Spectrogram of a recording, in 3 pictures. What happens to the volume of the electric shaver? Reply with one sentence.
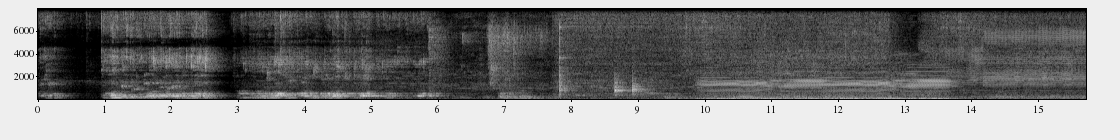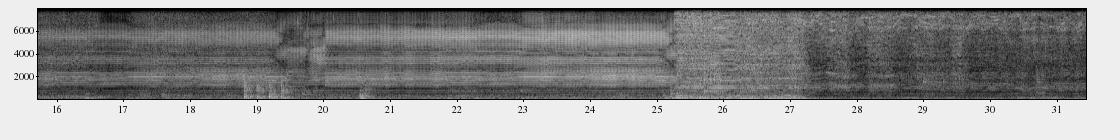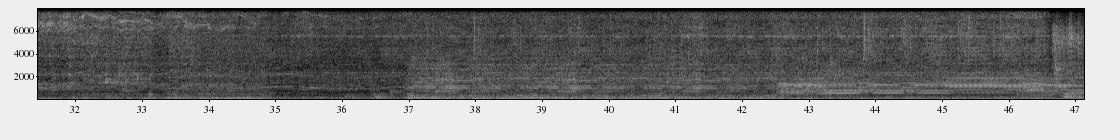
The loudness of the electric shaver goes up, then down.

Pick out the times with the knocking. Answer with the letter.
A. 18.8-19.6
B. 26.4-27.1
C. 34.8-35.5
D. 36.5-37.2
A.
